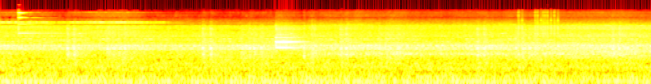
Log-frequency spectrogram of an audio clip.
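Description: An electric commuter train runs along the track at speed.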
